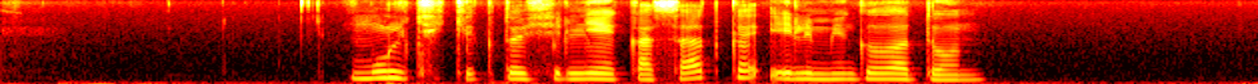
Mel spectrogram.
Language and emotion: Russian, neutral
